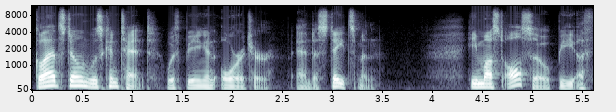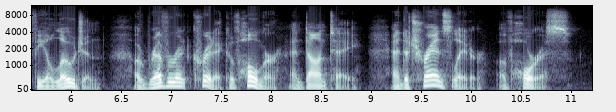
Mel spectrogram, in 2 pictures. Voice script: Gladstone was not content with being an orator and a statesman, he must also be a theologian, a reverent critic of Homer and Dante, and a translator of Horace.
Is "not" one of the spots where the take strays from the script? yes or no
yes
